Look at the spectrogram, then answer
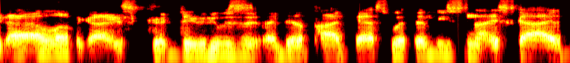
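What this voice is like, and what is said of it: Slight Southern drawl, Kentucky. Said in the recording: “he's sort of like me. He got that little Southern drawl thing going ... I'm from West Kentucky originally”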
